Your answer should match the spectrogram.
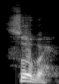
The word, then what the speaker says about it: صبح: صبح یعنی اس طرح سے ہے, یہ سواد ہے, اس پر پیش ہے, یہ بے ہے, اس پر جزم ہے, اور یہ ہا ہے, خے, اس پر بھی جزم ہے.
